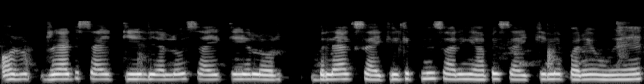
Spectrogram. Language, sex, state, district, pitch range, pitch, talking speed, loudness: Hindi, female, Bihar, Kishanganj, 225-240 Hz, 235 Hz, 160 wpm, -13 LUFS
